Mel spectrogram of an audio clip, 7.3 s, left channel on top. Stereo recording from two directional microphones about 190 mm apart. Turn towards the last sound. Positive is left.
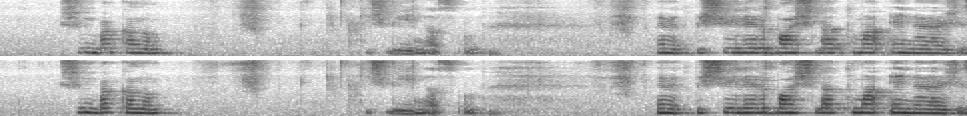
turn(degrees=-30)  # may be behind; listen again after turning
